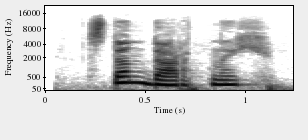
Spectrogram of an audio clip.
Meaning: standard
- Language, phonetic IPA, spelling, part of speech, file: Russian, [stɐnˈdartnɨj], стандартный, adjective, Ru-стандартный.ogg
